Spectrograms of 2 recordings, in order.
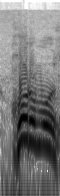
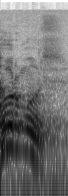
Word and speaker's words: Hormuz: Y ya aprendí que no es Hormuz, es Hurmuz, la pronunciación. Ya, ahí nomás. Ahí. Y esa H tiene que aspirarla. Hurmuz.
